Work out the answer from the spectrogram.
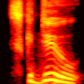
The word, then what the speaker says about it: Scadu: the DLC it's called the scadu tree or the the shadu tree I'm not sure how it's supposed to be pronounced but it's basically the skadoo tree that's how you write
